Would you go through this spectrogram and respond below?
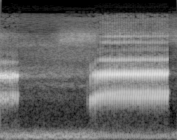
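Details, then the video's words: Male Cope's gray tree frogs giving a harsh, buzzy mating call to attract females, harsher than the Eastern gray tree frog's and almost angry in tone: a short buzz, a pause, then a longer, steady, flat buzz of nearly a second. "That's the males trying to attract the female."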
